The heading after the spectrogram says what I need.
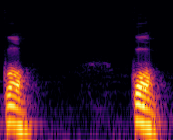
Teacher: আমরা যখন ক বলছি কিন্তু শেষে দেখো অ উচ্চারণ করছি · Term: মুক্তদল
